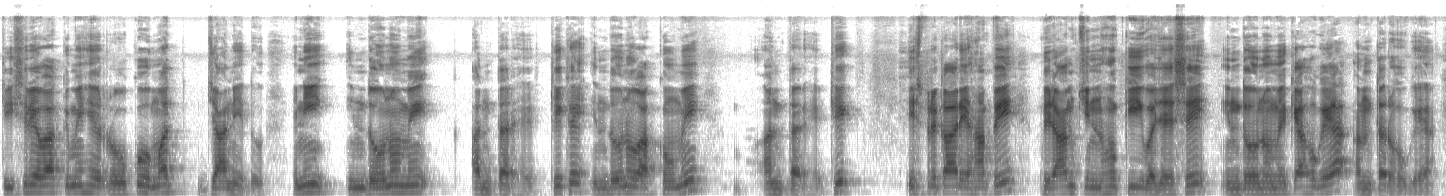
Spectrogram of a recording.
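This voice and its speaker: A man giving an exam-prep grammar lesson, slowly explaining, asking and answering his own questions, often saying "okay" and "friends". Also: lively intonation, a bit bright, clean tone. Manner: drops low on the answer words. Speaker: teacher.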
